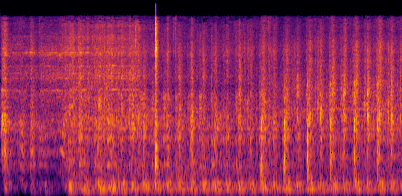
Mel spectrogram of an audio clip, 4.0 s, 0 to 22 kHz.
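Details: Kubota diesel in a microcar (voiture sans permis) right after setting rocker valve clearance to 0.20 mm feeler gauge: cranks briefly, starts instantly and settles into a steady even chug with no misses, showing the adjustment was right.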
